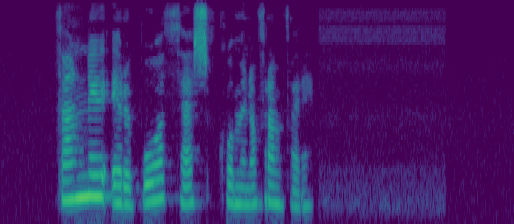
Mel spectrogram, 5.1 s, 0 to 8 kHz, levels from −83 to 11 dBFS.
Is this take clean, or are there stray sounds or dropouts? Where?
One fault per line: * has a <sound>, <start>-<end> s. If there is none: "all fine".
all fine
